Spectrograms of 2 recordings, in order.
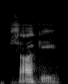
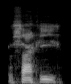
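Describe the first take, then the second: First: The name starts with an S sound. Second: The name starts with a P sound. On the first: The speaker calls it right. "just the P silent. It's Saki" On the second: The speaker calls it wrong. "I used to like, like what is it"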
